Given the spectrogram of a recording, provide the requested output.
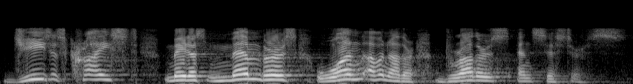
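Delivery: fervent pulpit proclamation; preaching at full force. Acted. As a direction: thunder it to the congregation.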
